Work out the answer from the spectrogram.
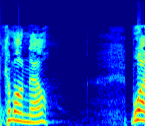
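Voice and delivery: ordinary talk, nothing marked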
